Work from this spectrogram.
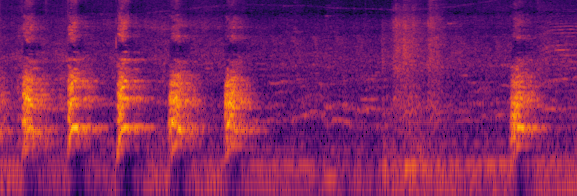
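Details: Pet German Shepherd named Leo barking at home in the evening: five loud, deep barks about every half second, a pause with a faint rustle, then one more bark. Low hum underneath.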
